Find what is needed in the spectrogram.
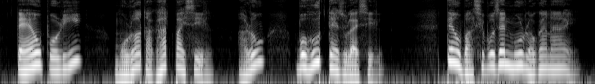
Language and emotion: Assamese, fearful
